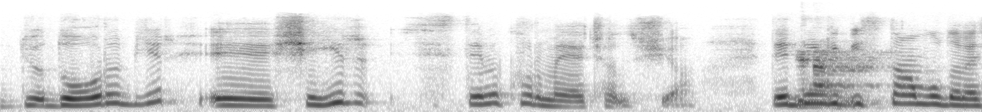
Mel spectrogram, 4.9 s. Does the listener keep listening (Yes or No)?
Yes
